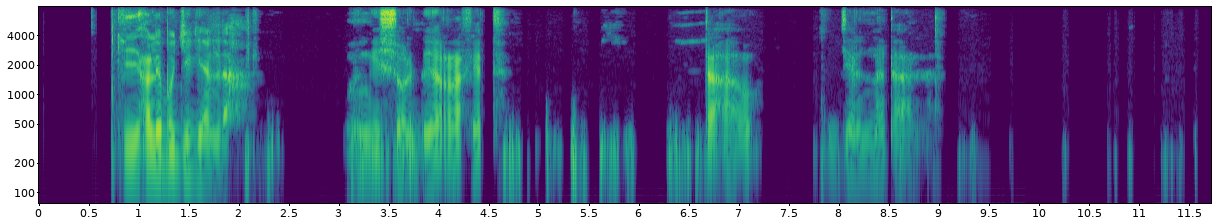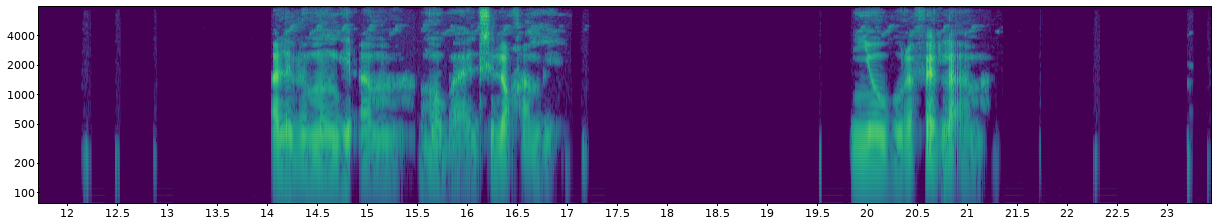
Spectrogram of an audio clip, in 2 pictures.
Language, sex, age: Wolof, male, 36-49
